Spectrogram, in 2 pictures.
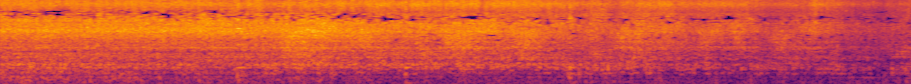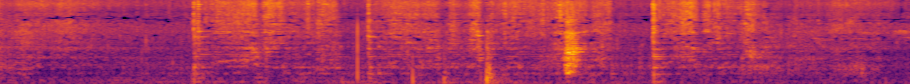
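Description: Ridge gourd curry with fish hissing loudly as it hits hot oil tempered with whole spices in a metal kadai, the sizzle dying down over the first several seconds. From about eight seconds in, a metal spatula stirs and scrapes against the pan with a few sharp clinks.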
